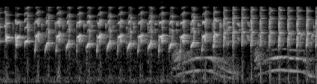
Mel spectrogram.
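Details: Lovebird chattering ngekek used as a lure for other lovebirds: quick, high, rhythmic pulses throughout, overlaid near the end by two lower, arching, swooping calls.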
